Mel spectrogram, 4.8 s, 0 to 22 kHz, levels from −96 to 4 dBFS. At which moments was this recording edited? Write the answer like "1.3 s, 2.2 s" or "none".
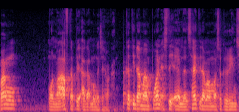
2.5 s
